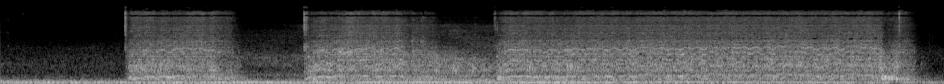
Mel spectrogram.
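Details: 1947/1949 International 1-ton flatbed truck, sat about 50–53 years, on used plug wires, fed gas and starting fluid: three rough bursts as it catches, surges and falls away without idling.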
